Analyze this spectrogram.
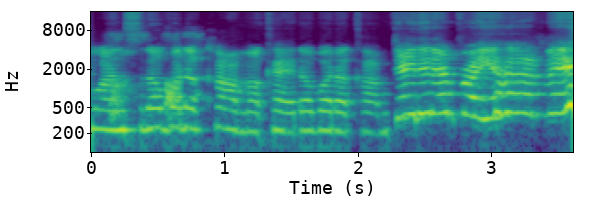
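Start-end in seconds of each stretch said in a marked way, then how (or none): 2.2-3.6 high, loud playful call-out. Real, not acted. Calling out to the comedian Jedid Emperor, loud and teasing. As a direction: shout his name across to him, teasing.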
